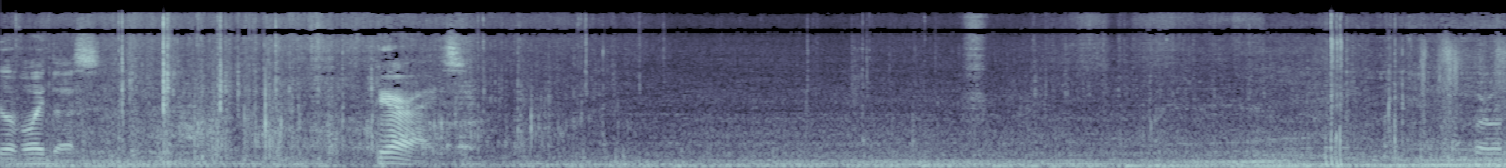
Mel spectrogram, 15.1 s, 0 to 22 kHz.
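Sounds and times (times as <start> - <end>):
truck engine rumble: 0.0 - 15.0
tyres on gravel road: 0.0 - 15.0.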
